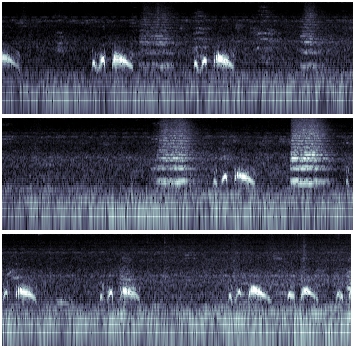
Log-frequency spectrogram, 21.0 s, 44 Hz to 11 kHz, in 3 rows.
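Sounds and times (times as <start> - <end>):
dove cooing: 0.0 - 0.4, 1.8 - 2.8, 3.8 - 4.8, 10.4 - 21.0.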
